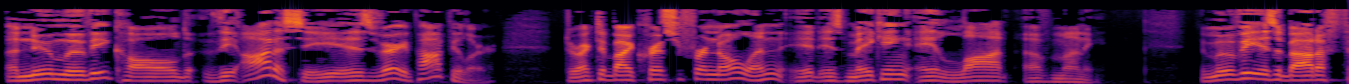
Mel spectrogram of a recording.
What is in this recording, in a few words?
english through news lower intermediate; the odyssey movie sparks book interest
